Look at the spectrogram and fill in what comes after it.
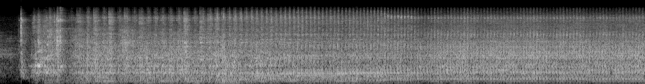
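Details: Blue Max Gen4000B generator, sat for years, carburetor replaced and gaskets tightened, air filter off; runs on half choke, no go on full choke; owner suspects too much air without the air filter.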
